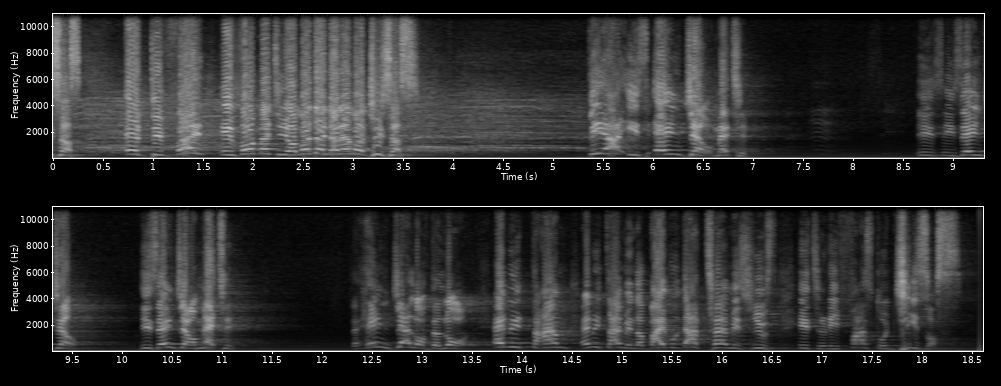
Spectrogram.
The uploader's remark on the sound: Birthday Thanksgiving & Prophetic Service. Covenant Champions Global Assembly LIVE Service.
